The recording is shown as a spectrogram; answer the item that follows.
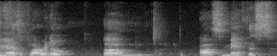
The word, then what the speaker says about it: Osmanthus: Osmanthus flower is how it's pronounced.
